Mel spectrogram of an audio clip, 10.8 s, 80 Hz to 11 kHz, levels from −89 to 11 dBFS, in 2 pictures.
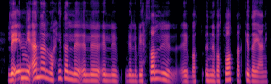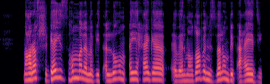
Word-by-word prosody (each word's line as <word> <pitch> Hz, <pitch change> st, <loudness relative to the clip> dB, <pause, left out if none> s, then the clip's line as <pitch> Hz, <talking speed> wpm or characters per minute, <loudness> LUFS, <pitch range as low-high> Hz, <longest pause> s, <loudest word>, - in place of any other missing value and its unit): لأني 240 Hz, +6 st, +6 dB
أنا 285 Hz, +4 st, +6 dB
الوحيدة 250 Hz, +1 st, -2 dB
ال 215 Hz, -3 st, -1 dB
ال 185 Hz, 0 st, -1 dB
اللي 180 Hz, -1 st, -2 dB
اللي 175 Hz, 0 st, -6 dB
بيحصل 230 Hz, +7 st, 0 dB
لي 200 Hz, -7 st, -2 dB, 0.2 s
بت 160 Hz, +1 st, -8 dB, 0.2 s
إني 175 Hz, -1 st, -2 dB
باتوتر 175 Hz, +2 st, -2 dB
كده 180 Hz, -3 st, -1 dB
يعني، 155 Hz, -1 st, -4 dB, 0.5 s
ما 195 Hz, -, 0 dB
اعرفش، 230 Hz, -1 st, +3 dB
جايز 240 Hz, +3 st, +2 dB
هُم 255 Hz, +3 st, +1 dB
لمّا 210 Hz, -6 st, +1 dB
بيتقال 180 Hz, +1 st, -5 dB
لهم 225 Hz, -1 st, -2 dB
أي 220 Hz, +1 st, +2 dB
حاجة 210 Hz, -2 st, 0 dB
الموضوع 180 Hz, +5 st, 0 dB
بالنسبة 205 Hz, -5 st, 0 dB
لهم 230 Hz, -2 st, -2 dB
بيبقى 190 Hz, -4 st, 0 dB
عادي، 175 Hz, -7 st, 0 dB
200 Hz, 155 wpm, -25 LUFS, 175-230 Hz, 0.5 s, لأني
